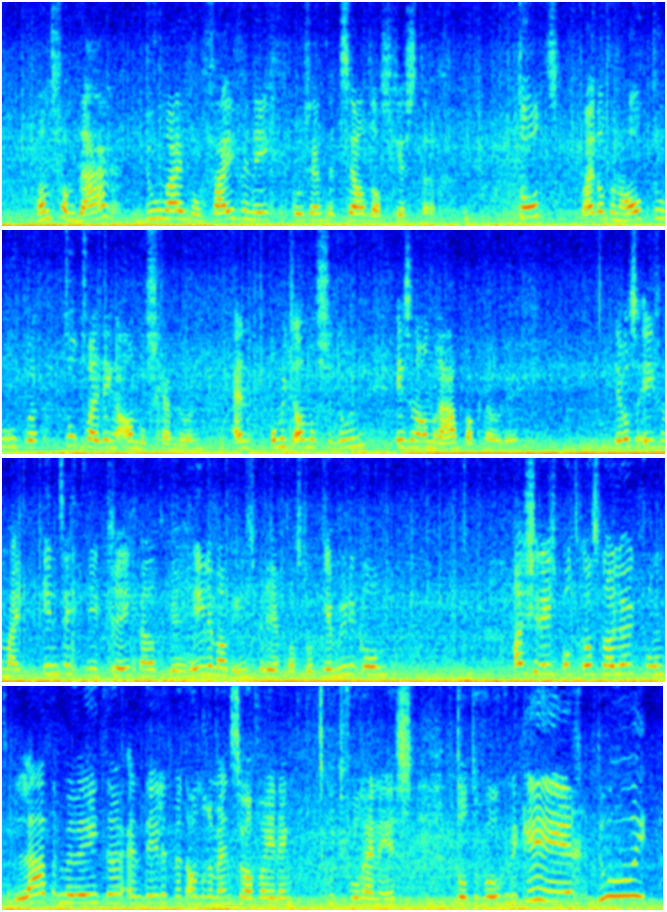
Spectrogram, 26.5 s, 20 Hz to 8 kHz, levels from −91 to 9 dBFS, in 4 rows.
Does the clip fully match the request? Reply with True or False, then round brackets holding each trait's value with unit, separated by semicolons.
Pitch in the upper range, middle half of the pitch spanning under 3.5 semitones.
False (275 Hz; 5.1 semitones)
